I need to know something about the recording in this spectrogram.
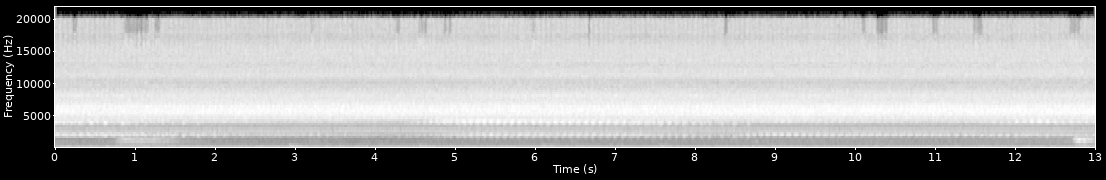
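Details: Midsummer cicada chorus, captured in stereo through an MKH-416 microphone: an unbroken, even, high buzzing drone fills the whole recording. A faint distant bird call appears briefly near the beginning and end.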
